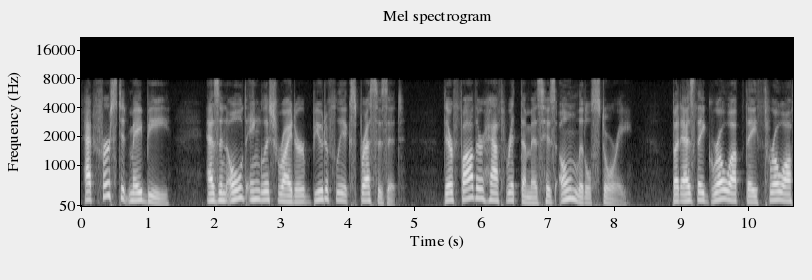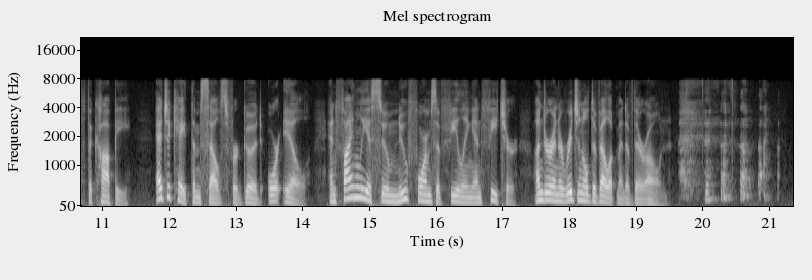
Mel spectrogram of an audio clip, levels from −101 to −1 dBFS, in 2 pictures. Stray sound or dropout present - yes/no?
yes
